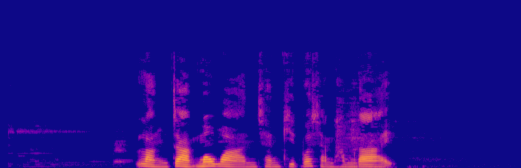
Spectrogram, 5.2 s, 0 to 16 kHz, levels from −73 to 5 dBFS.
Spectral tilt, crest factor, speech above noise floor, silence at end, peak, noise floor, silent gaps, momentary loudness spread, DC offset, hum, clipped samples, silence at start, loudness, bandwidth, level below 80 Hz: -5 dB/octave; 22 dB; 50 dB; 1.3 s; -2 dBFS; -71 dBFS; none; 16 LU; under 0.1%; none; under 0.1%; 1.35 s; -21 LUFS; 11.5 kHz; -68 dBFS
